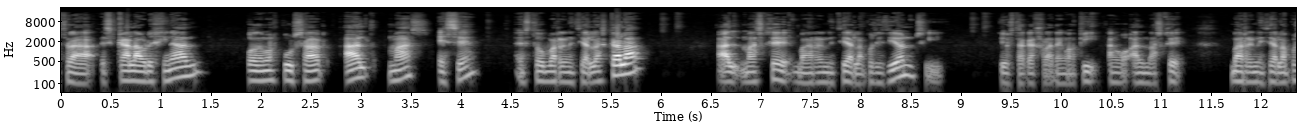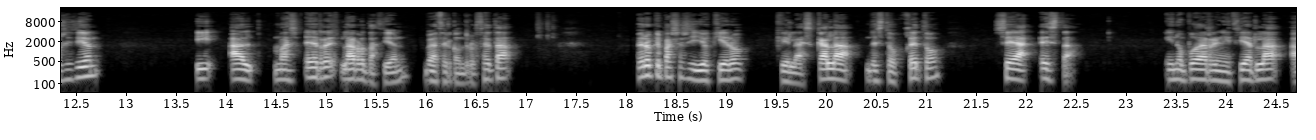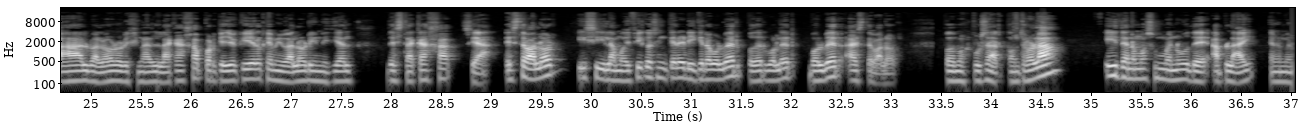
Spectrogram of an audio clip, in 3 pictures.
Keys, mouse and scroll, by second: 4.3 alt+s, 6.3 click, 7.1 alt+g, 8.4 g, 9.3 click, 9.5 g, 11.0 alt+g, 15.1 alt+r, 15.9 ctrl+z, 16.6 ctrl+z, 18.0 click, 34.2 ctrl+a.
